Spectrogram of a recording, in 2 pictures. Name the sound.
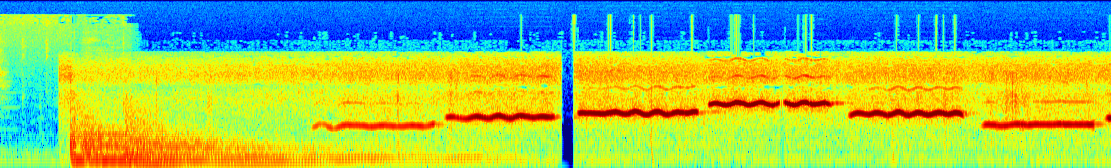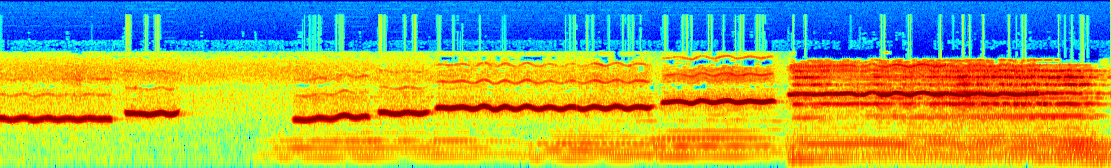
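whistled theme melody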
